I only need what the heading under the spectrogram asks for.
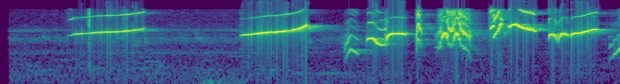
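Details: Oriental magpie-robin dueling with a wild bird: two clear, rising whistles, then a quick run of varied chirps, trills and slurred notes.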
